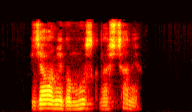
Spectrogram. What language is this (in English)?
Polish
